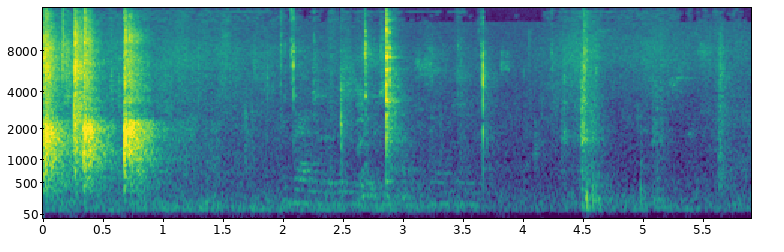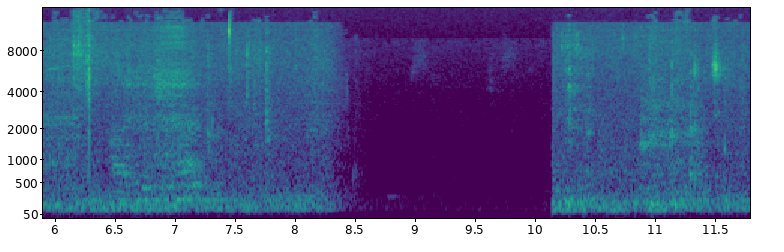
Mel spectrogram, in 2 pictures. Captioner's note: applause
